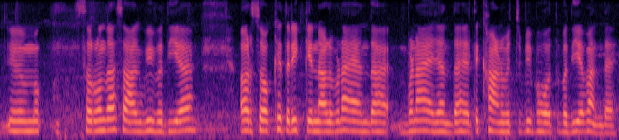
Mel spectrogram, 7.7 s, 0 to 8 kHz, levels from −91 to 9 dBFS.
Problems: none marked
